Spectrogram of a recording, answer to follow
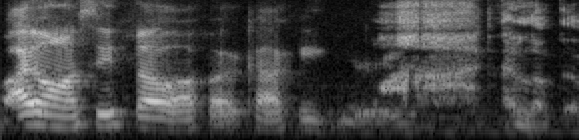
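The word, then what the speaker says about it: Kakegurui: Oh, I always pronounce this wrong, but Kakikurai twin Kake Gurui. Kakiguri.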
